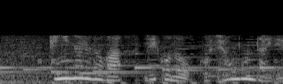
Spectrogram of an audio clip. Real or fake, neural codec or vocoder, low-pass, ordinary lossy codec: real; none; 7.2 kHz; AAC, 16 kbps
